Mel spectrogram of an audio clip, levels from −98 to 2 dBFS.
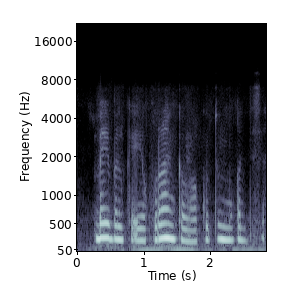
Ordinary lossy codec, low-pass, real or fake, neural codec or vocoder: Opus, 16 kbps; 7.2 kHz; real; none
